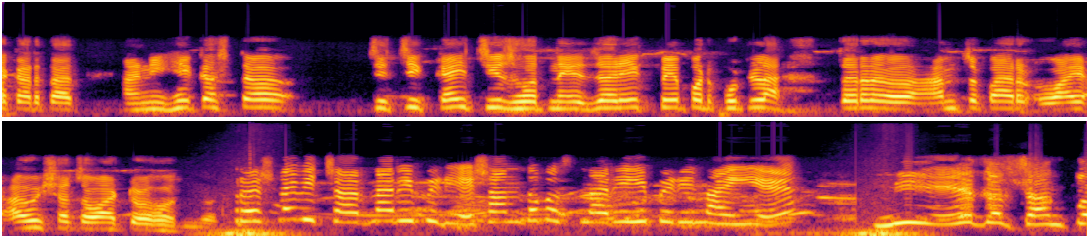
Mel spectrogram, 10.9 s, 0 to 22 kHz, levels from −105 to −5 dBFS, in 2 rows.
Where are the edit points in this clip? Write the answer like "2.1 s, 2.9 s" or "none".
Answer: 6.4 s, 9.6 s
